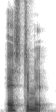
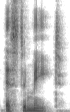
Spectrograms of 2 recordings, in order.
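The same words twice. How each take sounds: First: The last syllable has a short vowel, like 'mit'. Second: The last syllable has a long A, like 'mate'. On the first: It is used as a noun. "But if it's not a verb" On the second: It is used as a verb. "With the long A"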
